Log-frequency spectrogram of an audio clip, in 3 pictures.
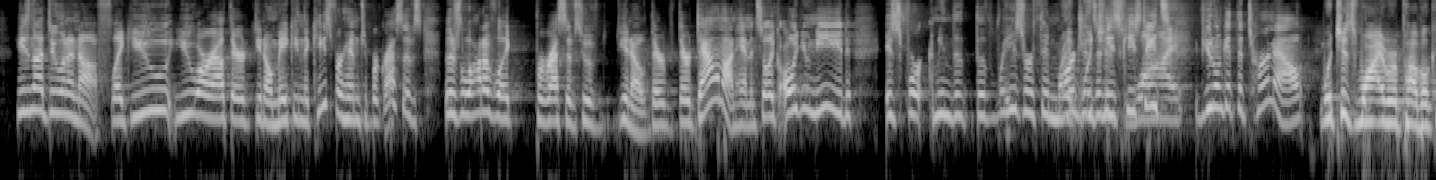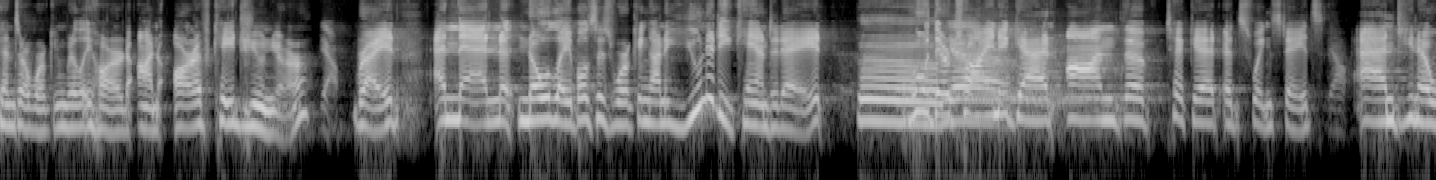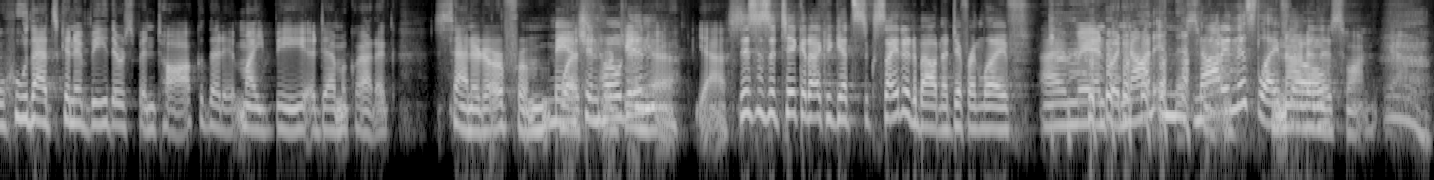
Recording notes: LIVE from NYC. As part of The Bulwark's live event in NYC!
